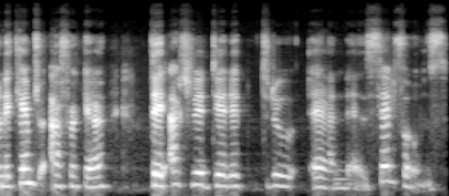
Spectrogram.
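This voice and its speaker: A woman speaks at a moderate pace in a fairly high pitch. Her tone is bright and sharp, with ordinary pitch variation. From Liberia, then Sweden from age nine. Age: 50s. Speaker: company CEO, entrepreneur. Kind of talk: live Q&A. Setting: live online audio session. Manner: halting, self-correcting.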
